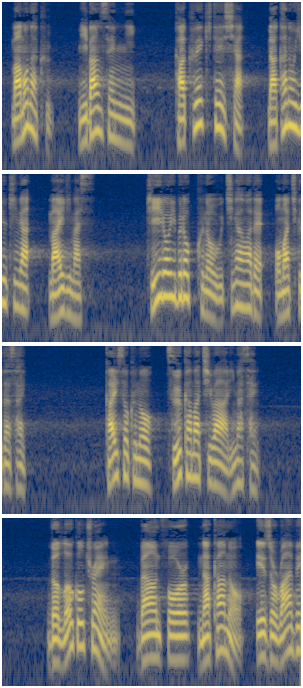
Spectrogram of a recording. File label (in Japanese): 接近放送, 男声, 放送は「各駅停車 中野行き」です。; TOA円型での収録です。; 2番線 中野・三鷹方面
